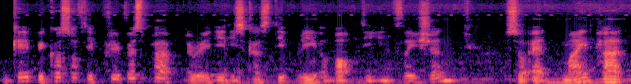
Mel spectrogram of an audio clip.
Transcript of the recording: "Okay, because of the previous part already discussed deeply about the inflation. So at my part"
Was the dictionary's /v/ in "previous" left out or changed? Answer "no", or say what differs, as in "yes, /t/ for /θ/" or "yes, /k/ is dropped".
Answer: no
